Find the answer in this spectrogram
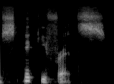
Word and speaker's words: Snaky Fritz: Um, Snaky Fritz, am I pronouncing that? You are.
